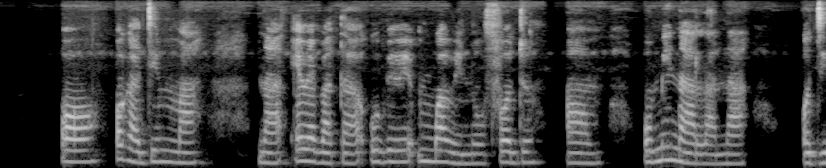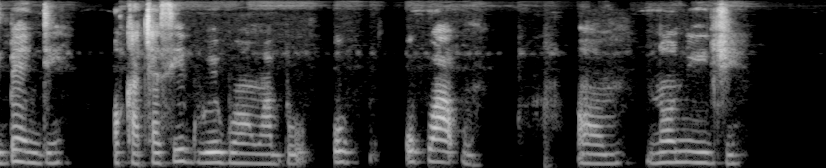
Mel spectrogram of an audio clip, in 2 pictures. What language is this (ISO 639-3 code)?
ibo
